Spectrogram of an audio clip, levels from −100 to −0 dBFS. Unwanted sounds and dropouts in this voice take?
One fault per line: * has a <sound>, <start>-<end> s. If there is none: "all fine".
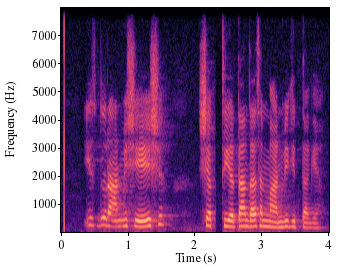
* has a dropout, 2.3-2.4 s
